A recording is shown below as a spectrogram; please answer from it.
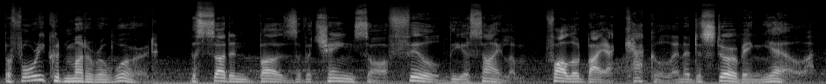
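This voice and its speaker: A man reading dramatic scripted fiction as narrator, in a measured, suspenseful storytelling manner. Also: medium pitch, expressive, slight background noise.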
